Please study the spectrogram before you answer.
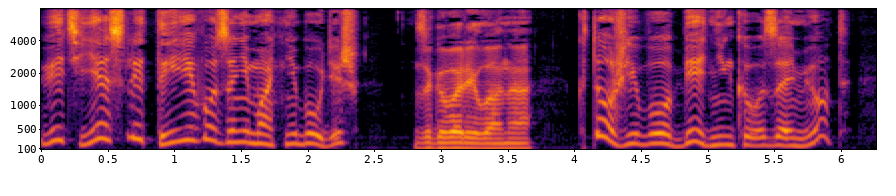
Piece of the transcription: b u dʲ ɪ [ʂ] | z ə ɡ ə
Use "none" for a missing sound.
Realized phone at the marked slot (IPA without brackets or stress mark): ʂ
